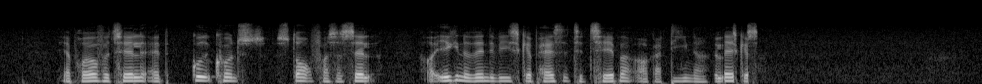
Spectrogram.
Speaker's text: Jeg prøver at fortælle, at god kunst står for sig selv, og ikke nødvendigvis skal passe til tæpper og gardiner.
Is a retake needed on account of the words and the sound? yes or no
yes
